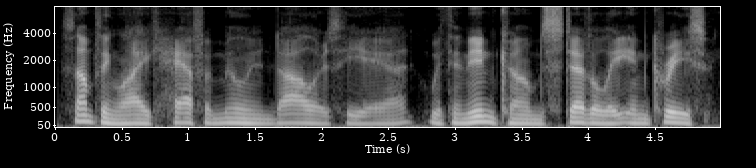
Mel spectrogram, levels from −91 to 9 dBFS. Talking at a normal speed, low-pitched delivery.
Yes: average, 155 wpm; low, 110 Hz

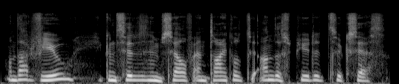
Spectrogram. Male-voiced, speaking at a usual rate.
Yes: male; average, 150 wpm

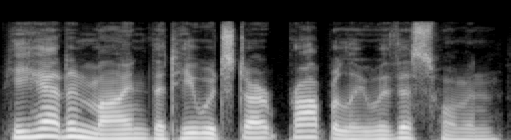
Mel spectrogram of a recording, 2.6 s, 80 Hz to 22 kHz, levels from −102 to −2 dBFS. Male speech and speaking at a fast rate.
Yes: male; fast, 280 wpm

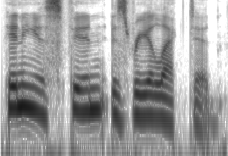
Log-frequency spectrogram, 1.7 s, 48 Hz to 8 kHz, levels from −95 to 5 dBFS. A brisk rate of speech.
No: average, 140 wpm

